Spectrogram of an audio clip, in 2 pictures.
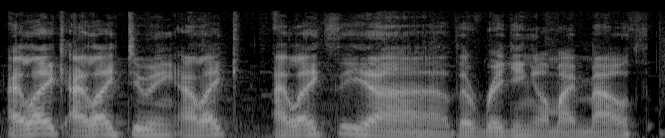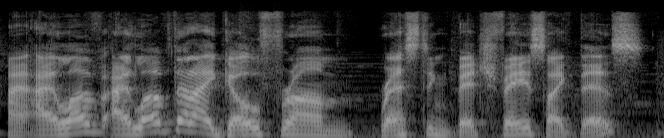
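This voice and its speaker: A man's voice: fairly high pitch, expressive, brisk, a bit bright, soft background music. A man streaming live, chatting in a hyped, playful, rambling way about his model and schedule. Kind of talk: casual live-stream chat.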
